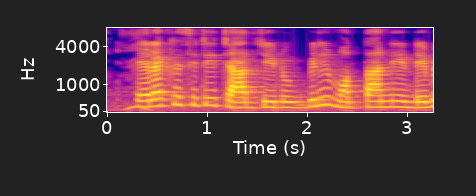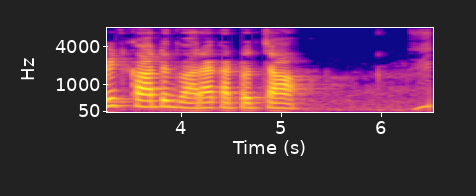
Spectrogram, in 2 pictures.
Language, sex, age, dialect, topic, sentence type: Telugu, male, 56-60, Southern, banking, question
